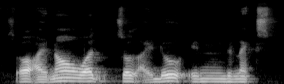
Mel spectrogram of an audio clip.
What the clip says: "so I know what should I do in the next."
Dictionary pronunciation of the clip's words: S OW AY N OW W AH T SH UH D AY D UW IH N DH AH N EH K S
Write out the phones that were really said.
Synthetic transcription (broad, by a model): S OW AY N OW W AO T S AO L AY D UW IH N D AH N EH K S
